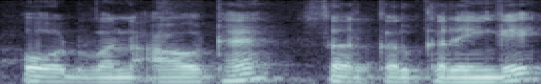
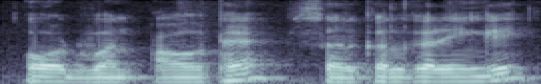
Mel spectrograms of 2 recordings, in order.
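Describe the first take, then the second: No difference in how they are said.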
